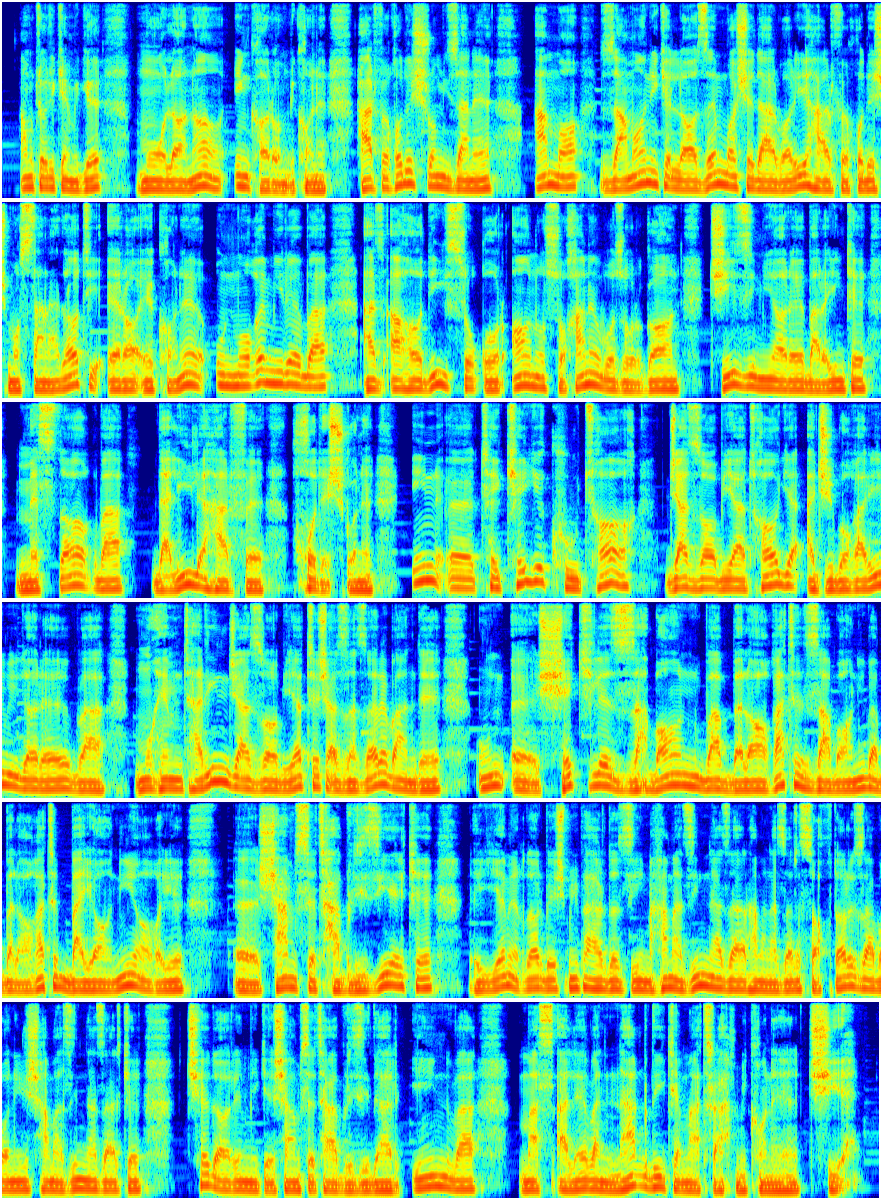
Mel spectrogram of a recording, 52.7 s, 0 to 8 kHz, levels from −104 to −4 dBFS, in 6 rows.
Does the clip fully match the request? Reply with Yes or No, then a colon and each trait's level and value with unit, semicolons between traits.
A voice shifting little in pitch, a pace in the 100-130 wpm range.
No: average, 5.1 semitones; average, 120 wpm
